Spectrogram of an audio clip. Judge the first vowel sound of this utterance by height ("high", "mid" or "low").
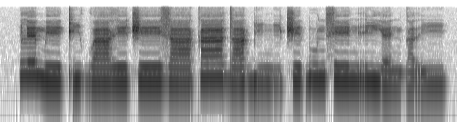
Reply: mid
